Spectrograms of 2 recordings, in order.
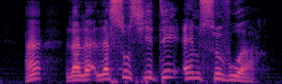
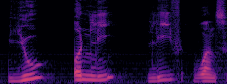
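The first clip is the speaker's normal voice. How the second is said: softer, slow English accent, word by word; showing off English accent; 3 semitones lower, 5 dB quieter, slower than usual. Shown as a demonstration. Pastor showing the congregation his accent, careful softened English. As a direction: separate each English word, softly displaying the accent. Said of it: "Vous avez vu mon ang-, mon, mon accent".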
